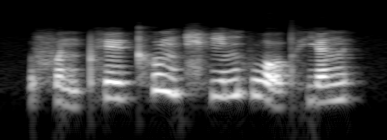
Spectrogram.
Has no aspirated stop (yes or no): no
